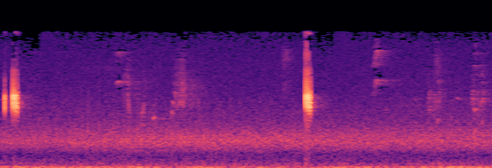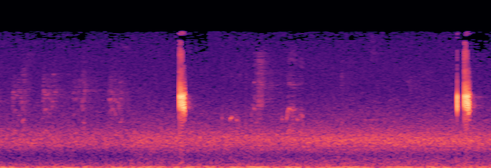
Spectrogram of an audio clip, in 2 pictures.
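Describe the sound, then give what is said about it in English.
Southern toadlet (Pseudophryne semimarmorata) frog calls: short, loud, creaky bursts repeated at irregular intervals of several seconds, standing out over a steady hum of insects or frogs, with no voices. “The last of the small frogs is the southern toadlet, Pseudophryne semimarmorata.”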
